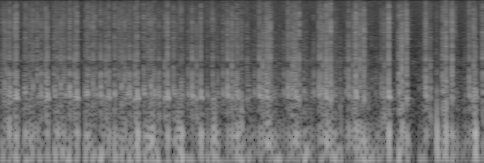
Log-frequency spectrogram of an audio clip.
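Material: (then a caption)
Rubber. A large pink inflated hollow rubber massage ball with small spikes is held behind the microphone and rubbed and squeezed with fingertips. It makes a continuous low, muffled rumbling of dense rubbery scratches and squeaks with many quick soft bursts.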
